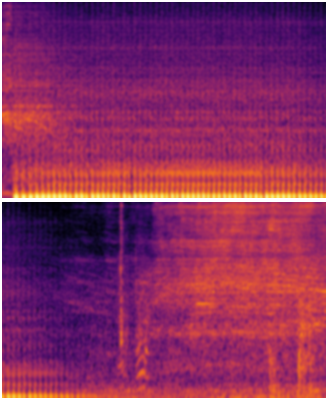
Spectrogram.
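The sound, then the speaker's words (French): A motorcycle engine, just mounted and started by its rider in a garage box, runs with a loud, steady throbbing idle that fades after about four seconds, giving way to a softer, airy rushing noise. “Dans ce box, il y a aussi ma moto, que j'enfourche et démarre dans la foulée.”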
